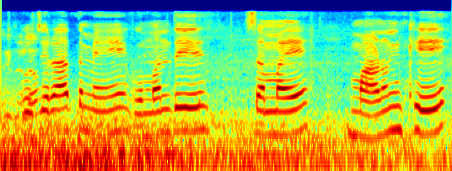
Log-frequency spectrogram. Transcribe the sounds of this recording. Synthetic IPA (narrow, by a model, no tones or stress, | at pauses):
ɡʊd͡ʑɾaːt̪mẽɡʱʊmə̃nd̪e | sɐməɪ | maːɳ̤ʊnɪ̆kʰeː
